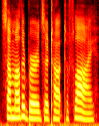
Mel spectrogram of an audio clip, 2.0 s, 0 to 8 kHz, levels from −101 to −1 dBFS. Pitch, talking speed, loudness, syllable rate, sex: 185 Hz, 210 wpm, -16 LUFS, 4.8 syllables/s, female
